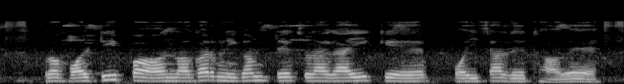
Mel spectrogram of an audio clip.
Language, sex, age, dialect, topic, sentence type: Bhojpuri, male, <18, Northern, banking, statement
